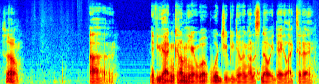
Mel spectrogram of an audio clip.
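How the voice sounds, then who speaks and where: Very deep, creaky-voiced flirty art professor played by a man. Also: dry recording, studio quality, exaggerated voice. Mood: warm, flirty. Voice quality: very deep, gravelly.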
